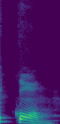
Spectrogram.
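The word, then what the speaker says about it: calm: पर साइलेंट हो जाएगा सिमिलरली काम यहां पर भी हम एल को क्या रखेंगे साइलेंट इस केस में अगर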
